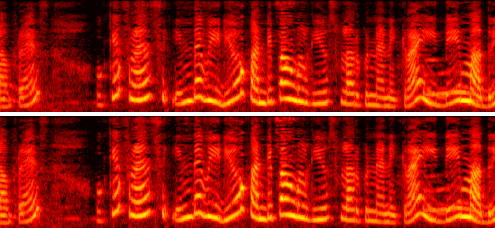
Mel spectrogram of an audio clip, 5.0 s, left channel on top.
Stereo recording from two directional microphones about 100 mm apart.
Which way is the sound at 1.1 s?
25° right (ahead or behind).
